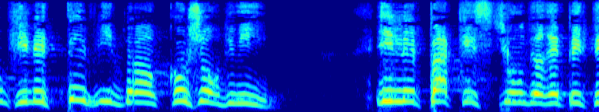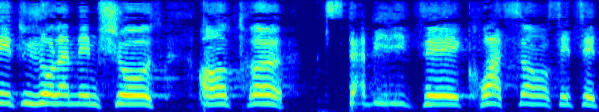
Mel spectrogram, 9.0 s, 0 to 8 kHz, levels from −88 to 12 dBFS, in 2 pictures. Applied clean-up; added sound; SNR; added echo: neural mask model DeepFilterNet 3.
